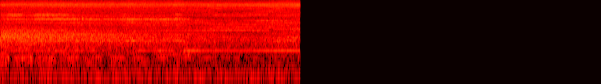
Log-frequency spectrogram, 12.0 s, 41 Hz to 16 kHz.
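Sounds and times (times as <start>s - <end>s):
circular saw blade whining: 0.0s - 6.0s.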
